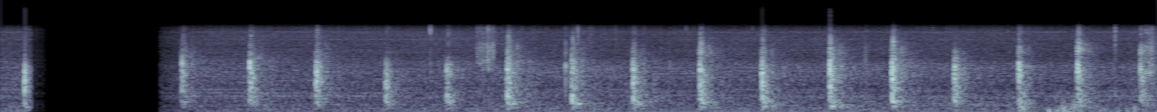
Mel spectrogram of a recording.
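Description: Steady run of sharp, evenly spaced taps, about three a second. The sound cuts out for about half a second near the start.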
